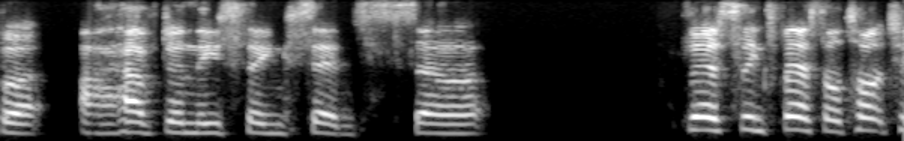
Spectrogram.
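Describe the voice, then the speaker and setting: A woman with a Yorkshire accent at a medium pitch and moderate pace, her intonation fairly even, in a dry, close sound with no echo against a quiet background. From northern England, Halifax, West Yorkshire. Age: 20s. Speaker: adventurer and former diving coach. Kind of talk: presentation talk.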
